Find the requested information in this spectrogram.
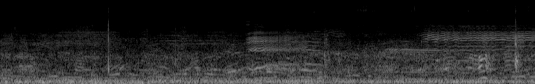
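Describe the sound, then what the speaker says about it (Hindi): Fat-tailed dumba sheep bleating at a busy livestock market, faint bleats buried in constant crowd hubbub and nearby chatter. "ये सारे दुम्बे हैं माशाल्लाह से"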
